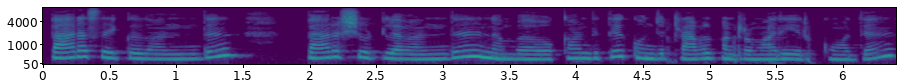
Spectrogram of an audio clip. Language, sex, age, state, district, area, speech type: Tamil, female, 18-30, Tamil Nadu, Viluppuram, urban, spontaneous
